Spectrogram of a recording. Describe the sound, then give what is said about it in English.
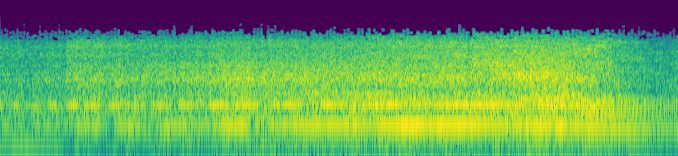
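A large German car's engine drones steadily with a low humming tone on a lonely stretch of road, swelling louder as it comes up from behind and overtakes, then easing off slightly at the end; no one speaks. “This is a lonely stretch of road, and there's a large German car coming up behind us. Ah, she's going to pass.”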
